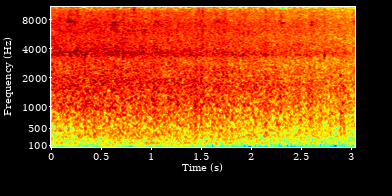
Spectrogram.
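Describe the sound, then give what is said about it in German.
Steady rain falls at a retreat in a dense, continuous hiss with fine pattering detail, even and unbroken throughout, with no voices or other sounds. “So klingt dort der Regen.”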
